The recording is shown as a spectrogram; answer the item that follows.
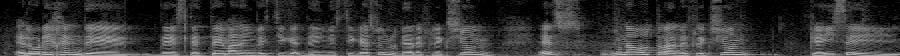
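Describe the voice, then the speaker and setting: Lively intonation marks a woman speaking at a fairly slow pace with a French accent. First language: French (speaking Spanish). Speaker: historian, conference speaker. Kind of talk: academic lecture. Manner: halting, with repetitions.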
